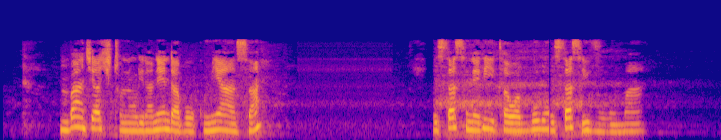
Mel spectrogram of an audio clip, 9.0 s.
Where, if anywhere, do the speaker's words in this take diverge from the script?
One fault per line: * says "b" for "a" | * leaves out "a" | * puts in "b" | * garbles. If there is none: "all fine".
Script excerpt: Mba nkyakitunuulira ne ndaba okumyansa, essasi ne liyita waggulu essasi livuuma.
all fine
